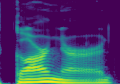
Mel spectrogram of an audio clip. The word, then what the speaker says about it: garner: It has garnered bipartisan support. It has garnered bipartisan support. It 这个政策，不派遣使节团的政策，has garnered. 大家要注意这个 R 的发音 Garner Garner 获得得到的意思 Garnered Bipartisan Bipartisan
